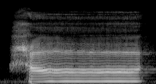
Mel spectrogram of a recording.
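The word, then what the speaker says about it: ح: হা হরফটি কিভাবে উচ্চারিত হবে? হা হরফটি উচ্চারিত হবে কন্ঠনালীর মধ্যখান হতে।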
